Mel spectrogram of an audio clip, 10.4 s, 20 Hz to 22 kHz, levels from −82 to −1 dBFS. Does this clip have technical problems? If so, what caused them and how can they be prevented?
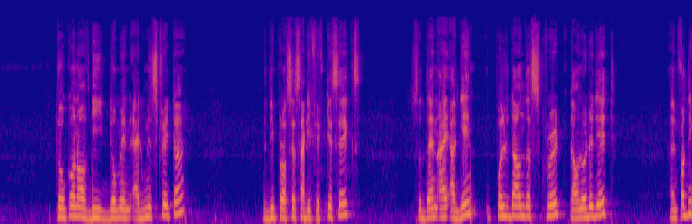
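Yes. There's damaged data in the compressed stream: short glitches at 1.39, 4.56 and 7.06 s, plus a much longer one from 10.19 to 10.23 s. Each time, corrupted bytes in the encoded file threw the decoder off. It misread the bad frames, lost sync and had to hunt for the next valid frame header, which is what you hear as those glitches. To prevent it, transfer and store files with checksums and re-fetch any segment that fails verification.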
